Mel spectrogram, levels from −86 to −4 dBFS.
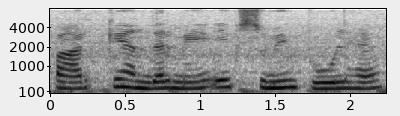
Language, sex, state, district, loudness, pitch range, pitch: Hindi, female, Bihar, Vaishali, -12 LUFS, 220-250 Hz, 230 Hz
